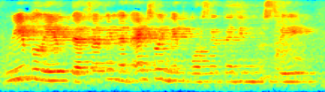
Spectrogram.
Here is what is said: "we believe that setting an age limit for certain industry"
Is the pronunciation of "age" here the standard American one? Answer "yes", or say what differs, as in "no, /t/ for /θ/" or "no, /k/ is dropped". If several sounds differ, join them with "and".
no, /tʃ/ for /dʒ/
